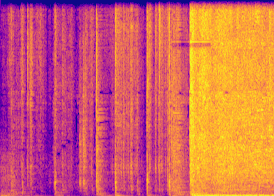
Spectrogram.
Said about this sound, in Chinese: 小夫话刚说到一半，A 架子的方向突然传来一声像是玻璃爆裂的声音。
